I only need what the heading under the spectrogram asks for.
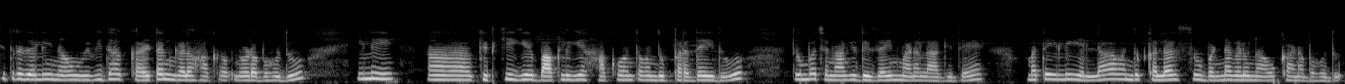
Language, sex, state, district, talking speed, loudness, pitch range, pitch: Kannada, female, Karnataka, Gulbarga, 115 wpm, -19 LUFS, 195-225 Hz, 210 Hz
